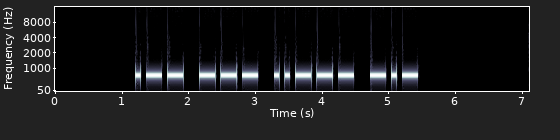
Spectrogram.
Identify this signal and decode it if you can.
Morse code, heard as a keyed tone, about 16 wpm, 700 Hz. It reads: WO2K
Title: USA Call Signs - 4x Character Spacing - 15wpm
